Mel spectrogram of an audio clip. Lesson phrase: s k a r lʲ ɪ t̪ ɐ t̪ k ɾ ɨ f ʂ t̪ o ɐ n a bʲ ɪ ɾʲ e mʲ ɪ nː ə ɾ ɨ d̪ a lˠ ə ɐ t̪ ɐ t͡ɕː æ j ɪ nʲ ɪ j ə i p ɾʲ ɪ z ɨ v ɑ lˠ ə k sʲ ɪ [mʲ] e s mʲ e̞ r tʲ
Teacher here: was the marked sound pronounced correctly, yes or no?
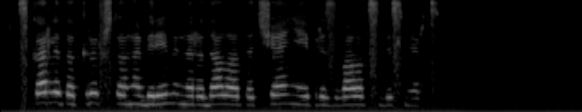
no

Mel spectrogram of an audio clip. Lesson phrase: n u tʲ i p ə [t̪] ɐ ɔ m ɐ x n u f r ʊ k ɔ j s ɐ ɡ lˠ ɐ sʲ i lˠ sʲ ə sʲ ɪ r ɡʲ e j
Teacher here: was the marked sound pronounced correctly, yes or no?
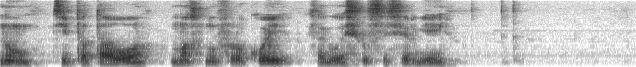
yes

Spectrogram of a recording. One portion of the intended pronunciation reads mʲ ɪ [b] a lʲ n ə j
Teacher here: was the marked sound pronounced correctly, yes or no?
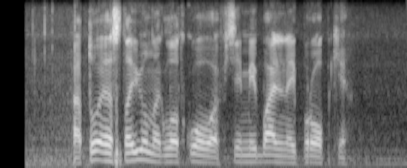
yes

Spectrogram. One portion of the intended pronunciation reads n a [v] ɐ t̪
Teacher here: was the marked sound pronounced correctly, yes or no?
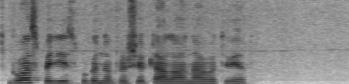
yes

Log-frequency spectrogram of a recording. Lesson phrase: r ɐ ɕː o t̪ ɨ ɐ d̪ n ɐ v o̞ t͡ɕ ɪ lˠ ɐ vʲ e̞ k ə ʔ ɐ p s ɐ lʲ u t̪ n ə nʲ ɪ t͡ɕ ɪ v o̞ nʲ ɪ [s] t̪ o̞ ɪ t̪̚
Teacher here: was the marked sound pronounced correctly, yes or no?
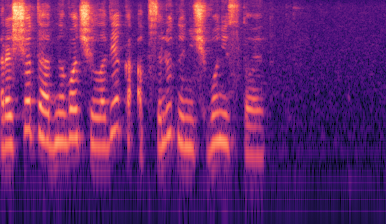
yes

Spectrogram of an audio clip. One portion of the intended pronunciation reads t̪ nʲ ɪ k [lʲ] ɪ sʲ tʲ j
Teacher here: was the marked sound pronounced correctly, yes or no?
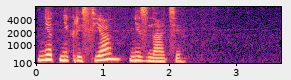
no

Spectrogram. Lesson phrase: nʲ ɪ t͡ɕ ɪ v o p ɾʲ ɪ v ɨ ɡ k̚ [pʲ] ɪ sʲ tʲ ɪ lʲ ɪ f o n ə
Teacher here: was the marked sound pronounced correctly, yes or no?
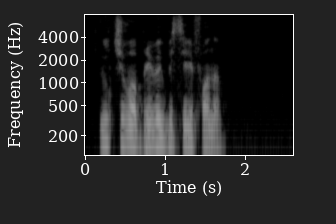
no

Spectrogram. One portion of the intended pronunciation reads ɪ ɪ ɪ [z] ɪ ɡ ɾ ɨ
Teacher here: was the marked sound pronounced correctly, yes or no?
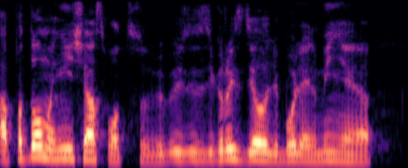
yes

